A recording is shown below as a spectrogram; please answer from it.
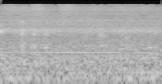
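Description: Steady drone of spinning-mill machinery, with a constant mid-pitched hum over a low rumble.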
